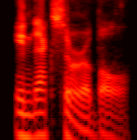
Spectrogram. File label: "inexorable", American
